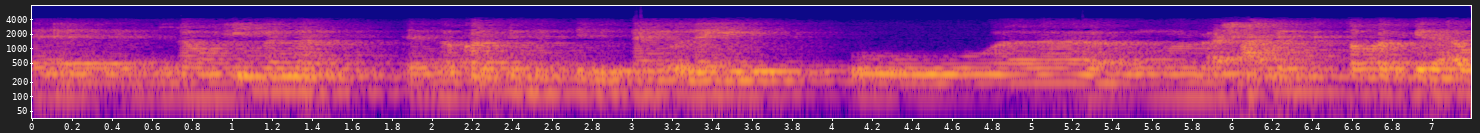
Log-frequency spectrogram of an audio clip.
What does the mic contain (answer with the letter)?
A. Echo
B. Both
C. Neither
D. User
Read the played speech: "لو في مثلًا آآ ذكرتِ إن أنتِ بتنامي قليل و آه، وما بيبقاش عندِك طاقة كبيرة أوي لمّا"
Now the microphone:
A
